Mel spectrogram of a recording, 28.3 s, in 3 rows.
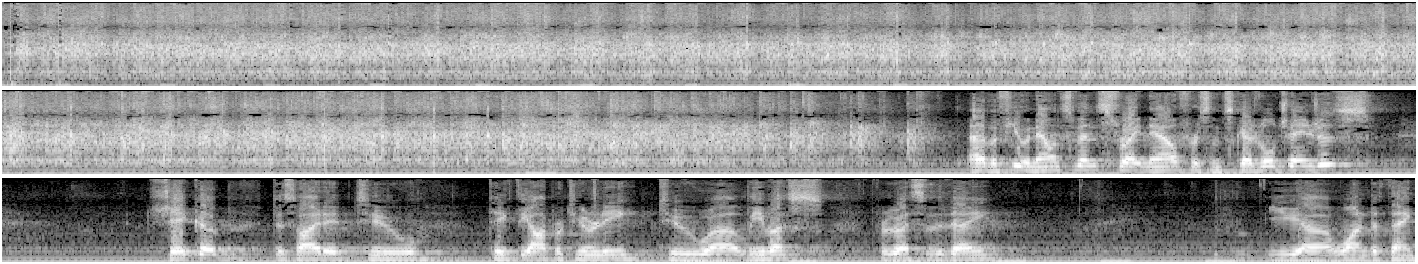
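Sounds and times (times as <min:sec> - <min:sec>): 
audience applause: 0:00.0 - 0:15.8
speech: 0:15.9 - 0:18.6, 0:19.9 - 0:25.6, 0:27.3 - 0:28.2.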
